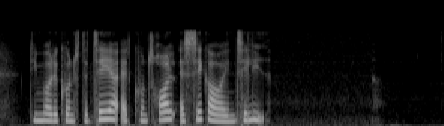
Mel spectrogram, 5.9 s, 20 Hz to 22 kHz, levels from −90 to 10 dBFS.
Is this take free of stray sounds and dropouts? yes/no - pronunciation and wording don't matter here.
yes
